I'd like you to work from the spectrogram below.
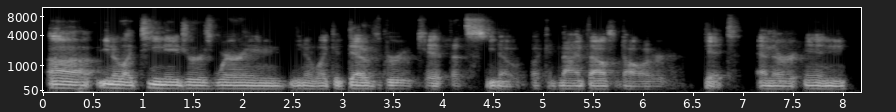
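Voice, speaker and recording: Deep-voiced guy on a call, audio all glitchy and cutting out, staticky, dull lo-fi line. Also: flat delivery. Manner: loose, halting, searching for words. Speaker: artist guest. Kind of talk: casual interview chat. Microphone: remote call.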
